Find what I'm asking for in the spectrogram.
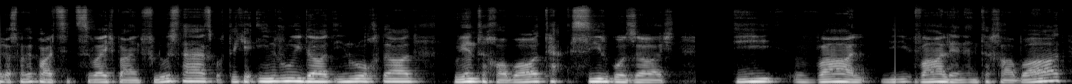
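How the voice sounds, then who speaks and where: A man teaching a language grammar lesson, reading example sentences slowly and then explaining them quickly to his students in a casual way. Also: mid-range voice, dark tone. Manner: addresses listeners informally as "kids". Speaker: German teacher.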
